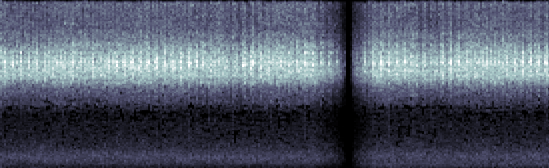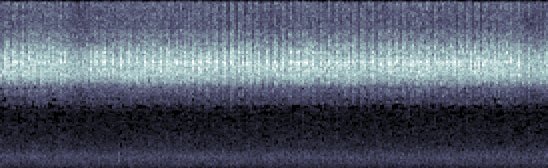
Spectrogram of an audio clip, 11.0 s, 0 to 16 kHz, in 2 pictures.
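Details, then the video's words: Crickets chirping at night in a summer forest: a dense, steady, high-pitched trill that runs unbroken except for one abrupt silent gap about three and a half seconds in, then resumes at full strength. "Pure cricket music for 20 min"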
